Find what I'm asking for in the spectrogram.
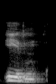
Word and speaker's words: Eden: And Apples of Adun, I guess I pronounced that correctly. – Eden, Apples of Eden.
